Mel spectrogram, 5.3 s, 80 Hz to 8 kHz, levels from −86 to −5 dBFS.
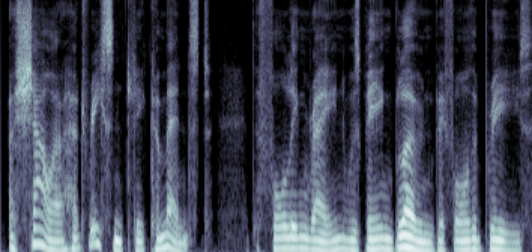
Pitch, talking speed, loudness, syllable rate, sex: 115 Hz, 145 wpm, -18 LUFS, 4.8 syllables/s, male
